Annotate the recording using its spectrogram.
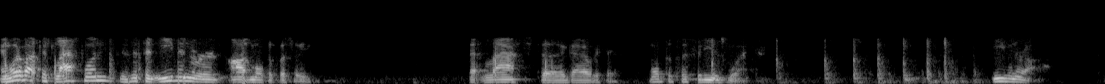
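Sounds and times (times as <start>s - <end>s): chalk tapping and scraping on blackboard: 7.1s - 9.9s.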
